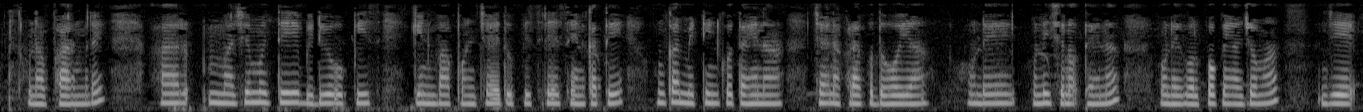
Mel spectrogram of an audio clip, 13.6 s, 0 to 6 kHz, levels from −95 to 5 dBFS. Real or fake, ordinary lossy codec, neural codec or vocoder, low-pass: real; MP3, 24 kbps; none; 5.4 kHz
